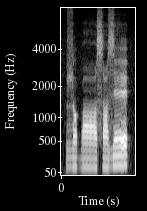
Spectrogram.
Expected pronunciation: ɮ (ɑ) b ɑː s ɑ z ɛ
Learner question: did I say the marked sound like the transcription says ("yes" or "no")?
no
